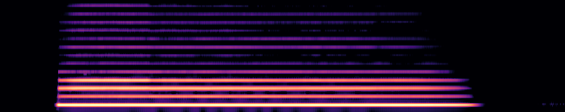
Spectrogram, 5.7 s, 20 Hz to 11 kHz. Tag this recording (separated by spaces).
alto G5 good-sounds multisample neumann-U87 sax single-note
